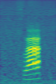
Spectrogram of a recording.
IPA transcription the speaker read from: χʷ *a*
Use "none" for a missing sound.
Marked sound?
a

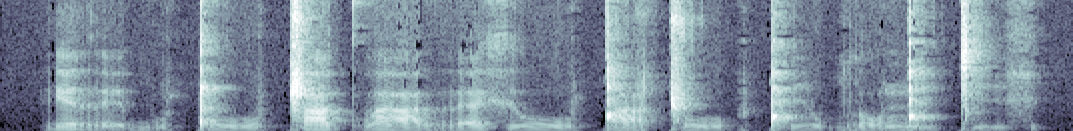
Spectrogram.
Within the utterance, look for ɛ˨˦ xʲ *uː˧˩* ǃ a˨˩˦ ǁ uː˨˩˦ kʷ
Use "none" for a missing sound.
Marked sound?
uː˧˩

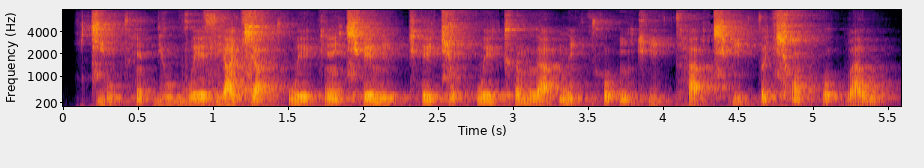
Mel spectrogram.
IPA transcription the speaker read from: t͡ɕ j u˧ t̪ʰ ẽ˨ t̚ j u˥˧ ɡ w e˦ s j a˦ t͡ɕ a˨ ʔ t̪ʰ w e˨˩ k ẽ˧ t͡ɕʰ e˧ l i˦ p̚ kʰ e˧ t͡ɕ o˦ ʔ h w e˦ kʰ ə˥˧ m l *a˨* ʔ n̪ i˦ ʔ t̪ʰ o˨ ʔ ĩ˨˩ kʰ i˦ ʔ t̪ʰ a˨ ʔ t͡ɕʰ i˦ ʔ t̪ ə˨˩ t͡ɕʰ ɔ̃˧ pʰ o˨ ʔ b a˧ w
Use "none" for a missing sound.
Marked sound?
a˨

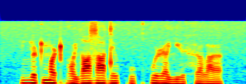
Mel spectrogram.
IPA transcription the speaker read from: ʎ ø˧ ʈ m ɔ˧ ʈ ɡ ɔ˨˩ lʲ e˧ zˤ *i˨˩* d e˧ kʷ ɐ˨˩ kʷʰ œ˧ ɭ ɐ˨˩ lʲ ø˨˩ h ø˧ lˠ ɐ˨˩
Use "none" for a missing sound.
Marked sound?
i˧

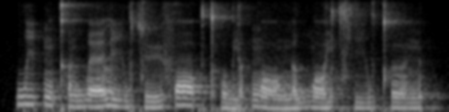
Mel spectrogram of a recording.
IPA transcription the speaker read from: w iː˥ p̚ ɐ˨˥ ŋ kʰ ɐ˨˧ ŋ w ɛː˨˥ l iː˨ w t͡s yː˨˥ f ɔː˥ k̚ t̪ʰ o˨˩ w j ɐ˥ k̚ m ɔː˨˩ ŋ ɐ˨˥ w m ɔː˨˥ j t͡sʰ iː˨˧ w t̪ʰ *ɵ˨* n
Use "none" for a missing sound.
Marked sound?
ɵ˧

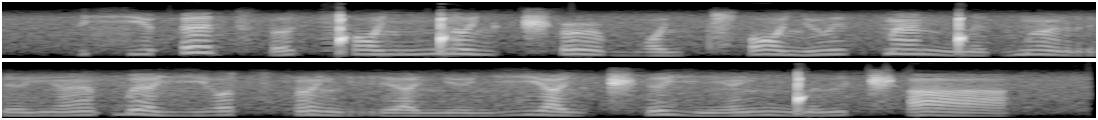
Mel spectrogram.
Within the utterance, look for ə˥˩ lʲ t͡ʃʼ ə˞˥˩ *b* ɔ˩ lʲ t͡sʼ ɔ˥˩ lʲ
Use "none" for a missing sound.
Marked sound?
b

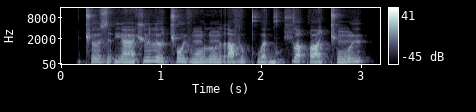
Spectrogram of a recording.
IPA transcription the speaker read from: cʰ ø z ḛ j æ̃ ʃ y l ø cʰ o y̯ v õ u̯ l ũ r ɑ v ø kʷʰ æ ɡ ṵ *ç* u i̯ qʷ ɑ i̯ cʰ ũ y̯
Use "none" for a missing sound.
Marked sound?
ç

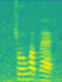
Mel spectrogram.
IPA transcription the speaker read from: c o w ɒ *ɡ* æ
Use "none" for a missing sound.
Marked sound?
b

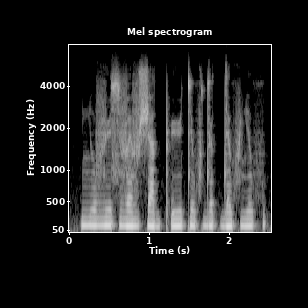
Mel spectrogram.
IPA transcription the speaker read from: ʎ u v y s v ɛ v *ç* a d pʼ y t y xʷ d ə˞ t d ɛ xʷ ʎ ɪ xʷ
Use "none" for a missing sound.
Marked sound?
ʃ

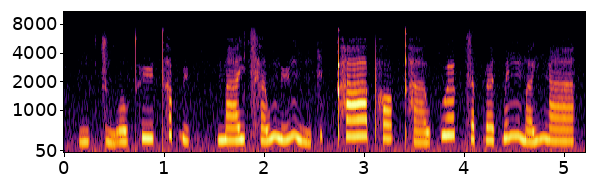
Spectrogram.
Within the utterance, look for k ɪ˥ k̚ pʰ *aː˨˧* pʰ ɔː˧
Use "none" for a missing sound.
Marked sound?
aː˥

